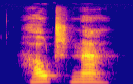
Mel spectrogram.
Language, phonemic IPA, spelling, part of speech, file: Dutch, /ˈhɑut ˈna/, houdt na, verb, Nl-houdt na.ogg
- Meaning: inflection of nahouden: 1. second/third-person singular present indicative 2. plural imperative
